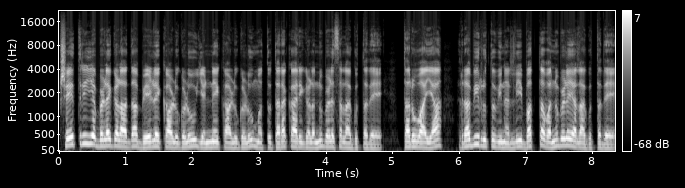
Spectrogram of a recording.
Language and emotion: Kannada, neutral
